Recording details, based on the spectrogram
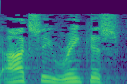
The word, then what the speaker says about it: Oxyrhynchus: The Oxyrhynchus papyri. Now, for those on tape, that's spelled O-X-Y-R-H-Y-N-C-H-U-S. O-X-Y-R-H-Y-N-C-H-U-S.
